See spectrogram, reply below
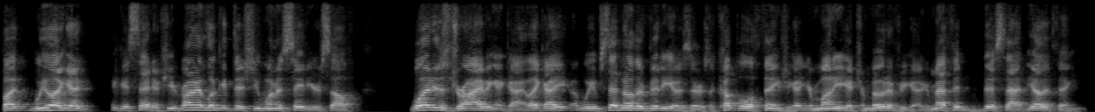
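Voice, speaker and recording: A man's voice: mid-range voice, quick pace. A middle-aged man hosting a political commentary show, delivering a combative, scornful and profane opinion monologue, with occasional coughing.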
